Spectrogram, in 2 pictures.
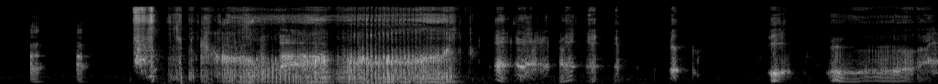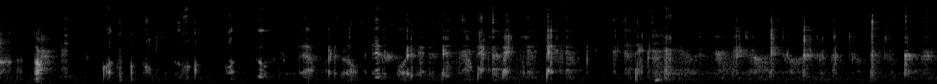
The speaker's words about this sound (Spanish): Es beso, no lavado bucal.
